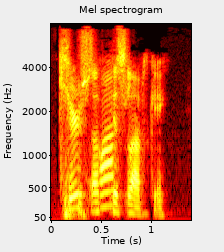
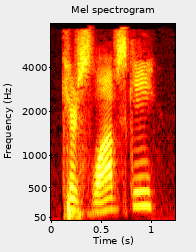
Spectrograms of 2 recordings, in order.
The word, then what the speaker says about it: Kieślowski: So Blue, of course, is Kieślowski. I'm not sure. You're Polish. How do you say his name? – Kieślowski. – Kieślowski. – Yeah.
